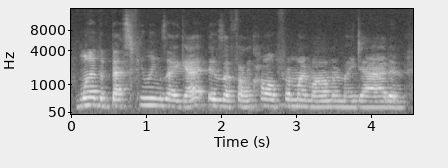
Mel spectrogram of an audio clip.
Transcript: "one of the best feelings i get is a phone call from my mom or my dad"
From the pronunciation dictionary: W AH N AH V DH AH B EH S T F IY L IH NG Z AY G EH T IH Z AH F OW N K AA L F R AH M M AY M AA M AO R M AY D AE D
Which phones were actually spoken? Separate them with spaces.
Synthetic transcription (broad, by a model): W AH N AH V DH AH B EH S T F IY L IH NG Z AY G EH T IH Z AH F OW N K AA L F R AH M M AY M AA M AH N M AY D AE D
